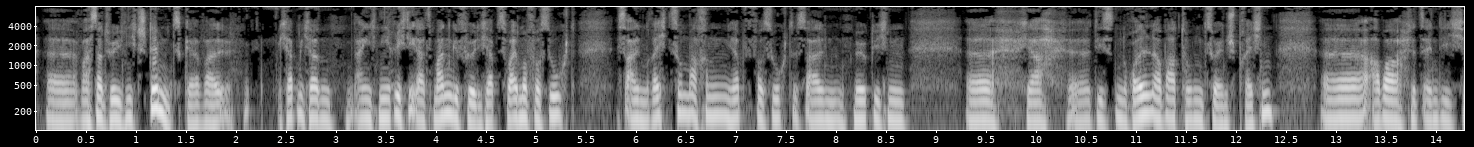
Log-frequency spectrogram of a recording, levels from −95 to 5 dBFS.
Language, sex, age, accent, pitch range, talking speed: German, male, 40-59, German, 130-155 Hz, 170 wpm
